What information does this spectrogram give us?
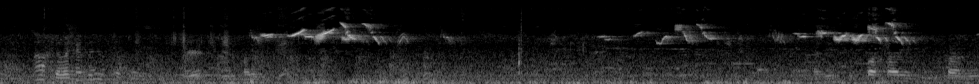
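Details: Tui Tui Zel Zel style song from a double-collared seedeater. Rapid bursts of high, piercing whistled notes come in three phrases separated by brief gaps, with a soft voice audible at the start.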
